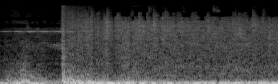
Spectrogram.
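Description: Deep thunder from a god in a fantasy tabletop role-playing game: a loud, rolling boom breaks in sharply and keeps rumbling heavily through to the end, with no voices.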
